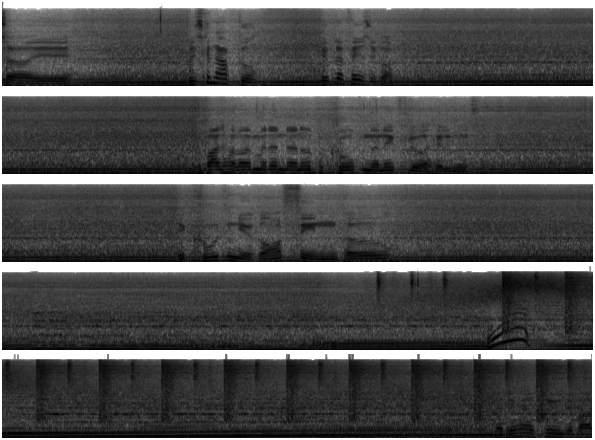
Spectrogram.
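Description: A motorcycle engine hums steadily and revs up as it speeds along.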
